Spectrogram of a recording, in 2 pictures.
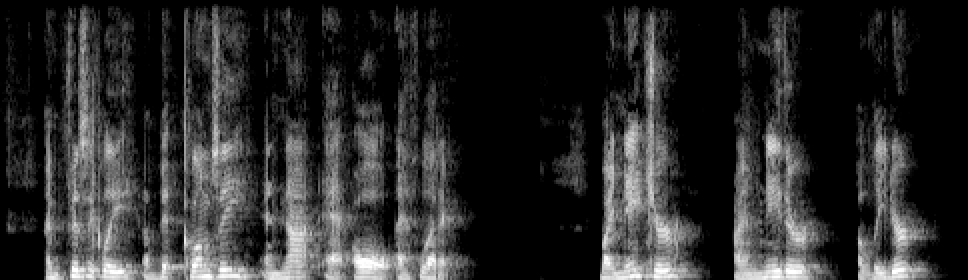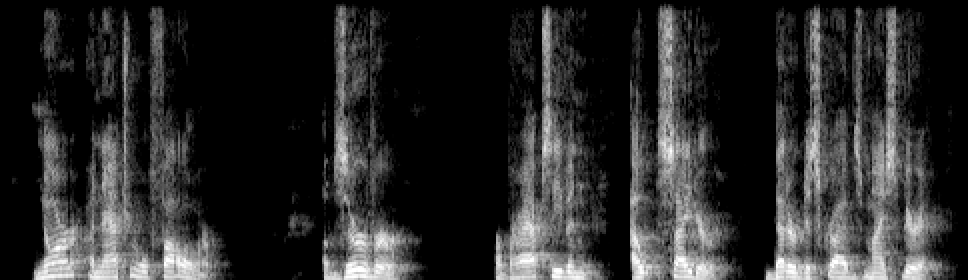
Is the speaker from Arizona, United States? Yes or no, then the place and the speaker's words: no; Binghamton, New York, United States; I was born in Binghamton, New York, a small city near the Pennsylvania border, about halfway between New York City and Buffalo. We never lived in the city. I was brought up in a combination of small town and farming countryside.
